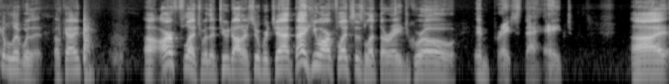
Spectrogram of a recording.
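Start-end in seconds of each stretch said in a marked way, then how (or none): 5.5-8.6 sinister voice. Acted. Reads sinister chat line dramatically.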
